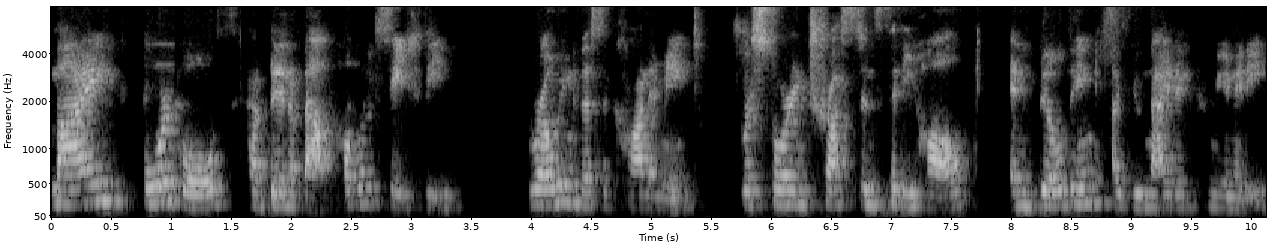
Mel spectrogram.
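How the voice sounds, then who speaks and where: This woman speaks with a Spanish accent at a fairly slow pace. Her pitch varies in an ordinary way. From US Midwest (Wichita, Kansas); born in Guatemala. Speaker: mayor, former local reporter. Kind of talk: public speech. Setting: community breakfast with audience.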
